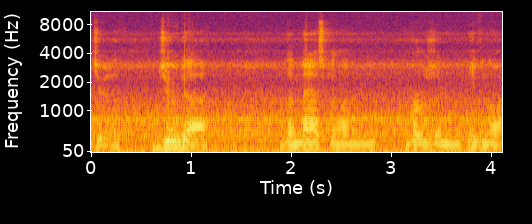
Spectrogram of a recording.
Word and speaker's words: Judah: know like i said judah phonetically the same as utah because it's not a j sound that's the latin based languages european corruption call it j or uh the spanish turned it into an h and it just all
